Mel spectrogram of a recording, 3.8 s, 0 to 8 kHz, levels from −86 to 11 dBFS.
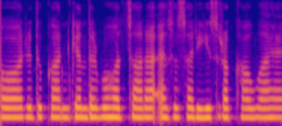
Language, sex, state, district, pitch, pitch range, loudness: Hindi, female, Haryana, Charkhi Dadri, 220 Hz, 220-225 Hz, -14 LUFS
